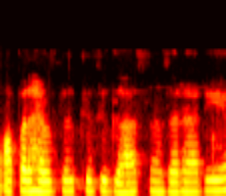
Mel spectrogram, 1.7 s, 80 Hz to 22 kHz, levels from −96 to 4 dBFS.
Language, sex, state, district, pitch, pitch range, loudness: Hindi, female, Uttar Pradesh, Varanasi, 200 Hz, 190-205 Hz, -19 LUFS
